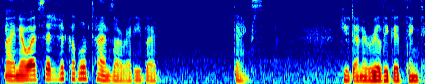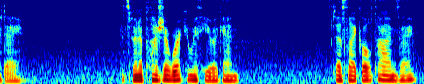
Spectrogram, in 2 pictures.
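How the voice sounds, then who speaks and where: A woman acts an easygoing, flirty former partner in a cinematic game. The voice is very deep and mellow, familiar and teasing, over faint ambient noise. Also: steady tone, normal speed, pauses often, close to an everyday voice. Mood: teasing, grateful. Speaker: video game character.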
